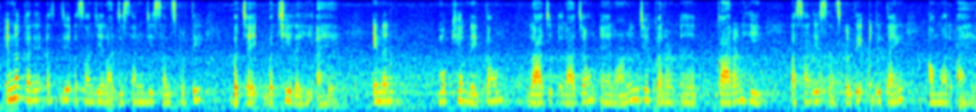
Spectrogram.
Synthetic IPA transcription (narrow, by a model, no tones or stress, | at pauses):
ɪnə̆kɐɾeʔɐd͡ʑɪʔɐsãɲ̆d͡ʑeːɾa̰ːd͡ʑəst̪ʰaːnəd͡ʑiːsɐ̃nskɾɪt̪i | bɐt͡ɕiɾɐɦḭʔa̰ːɦḛː | ɪnənɪ̆ | mʊkʰjəneːt̪aːʊnɪ̆ | aːɾaːd͡ʑaːʊnɪ̆ʔɛ̃ːɾaːɽ̃ujʊnɪ̆d͡ʑeːɾə | kaːɾəɽ̃ɦiː | ɐ̰sãɲd͡ʑiːsɐ̃nskɾɪt̪iʔɐɗɪt̪aːĩ | ɐməɾa̰ːɦḛː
